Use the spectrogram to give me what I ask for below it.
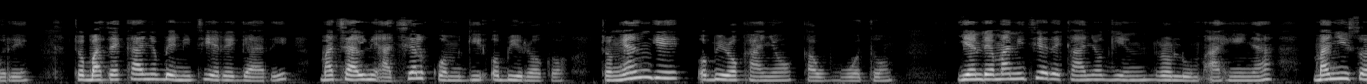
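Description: The speech was likely passed through AAC compression at a low bitrate, with damage that fits AAC-LC running at around 24 kbps. It is present throughout. Starved of bits, the encoder discards the top of the spectrum, so nothing above 9.6 kHz survives and the sound is dull and closed-in. The remaining bands are quantised too coarsely, leaving plainly audible smearing, with a warbling, fizzy texture on sibilants and sustained sounds.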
